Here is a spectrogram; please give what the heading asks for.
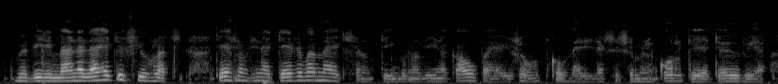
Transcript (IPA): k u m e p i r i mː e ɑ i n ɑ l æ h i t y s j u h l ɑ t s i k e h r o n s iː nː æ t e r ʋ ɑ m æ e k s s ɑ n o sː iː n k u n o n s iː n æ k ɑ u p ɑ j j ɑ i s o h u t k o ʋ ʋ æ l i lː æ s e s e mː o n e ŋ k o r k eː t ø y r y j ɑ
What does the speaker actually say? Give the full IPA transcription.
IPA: k u m e p i r i mː e ɑ i n ɑ l æ h e t y s j u h l ɑ t s i k e h r o n s iː nː æ t e r ʋ ɑ m æ e k s s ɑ n o tː iː ŋ k u n o n s iː n æ k ɑ u p ɑ j j ɑ i s o h u t k o ʋ ʋ æ l i lː æ s e s e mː o n e ŋ k o r k eː t ø y r y j ɑ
